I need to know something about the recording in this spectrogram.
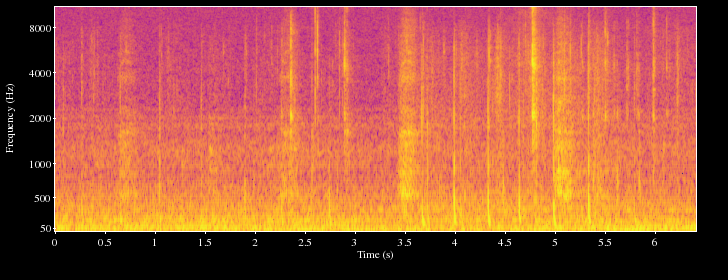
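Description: Footsteps thud on a hard floor indoors.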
